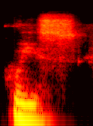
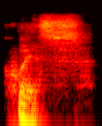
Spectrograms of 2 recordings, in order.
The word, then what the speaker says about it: quis: me saying quies occasionally it is not queece but it is quis so um if I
